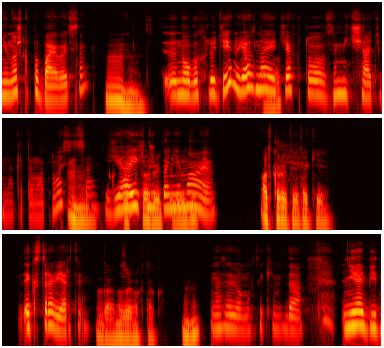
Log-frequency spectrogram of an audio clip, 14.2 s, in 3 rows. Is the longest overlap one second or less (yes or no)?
no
